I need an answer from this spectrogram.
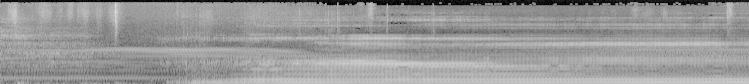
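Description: An intoned OM chant settles in after about two seconds into a loud, low, sustained vocal drone with rich overtones, holding steady without a break to the end.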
